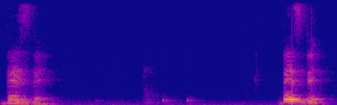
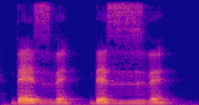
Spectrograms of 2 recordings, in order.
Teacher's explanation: Si se fijan esta S de aquí, al menos en mi acento, es una Z.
